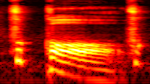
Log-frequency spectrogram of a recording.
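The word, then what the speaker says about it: 復興: 발음은 후코.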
